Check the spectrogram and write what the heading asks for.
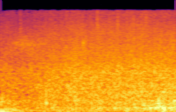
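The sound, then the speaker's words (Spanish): Steady, even rain hisses across the whole short stretch, with a faint low rumble of thunder underneath, during a storm with lightning. No one speaks. “un día como hoy, con agua, truenos y relámpagos.”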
